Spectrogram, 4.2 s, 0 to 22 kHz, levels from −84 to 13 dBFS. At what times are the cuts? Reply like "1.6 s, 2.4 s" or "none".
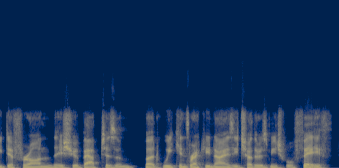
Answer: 2.3 s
